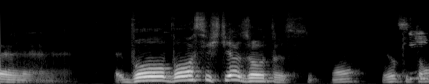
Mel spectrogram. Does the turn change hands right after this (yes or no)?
yes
